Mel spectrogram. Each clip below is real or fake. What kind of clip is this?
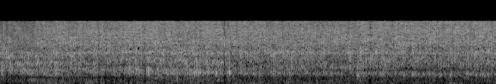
real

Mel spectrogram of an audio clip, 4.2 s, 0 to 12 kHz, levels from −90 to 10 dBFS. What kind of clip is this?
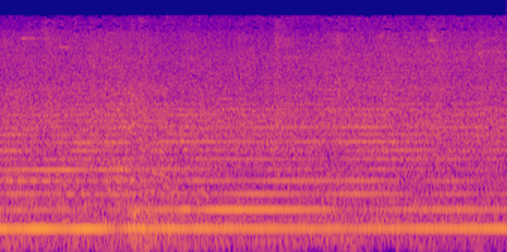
real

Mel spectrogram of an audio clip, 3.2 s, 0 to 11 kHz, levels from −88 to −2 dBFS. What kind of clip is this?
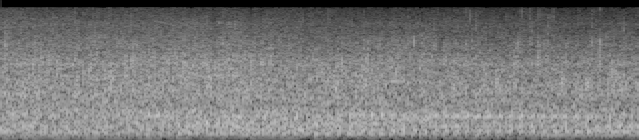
real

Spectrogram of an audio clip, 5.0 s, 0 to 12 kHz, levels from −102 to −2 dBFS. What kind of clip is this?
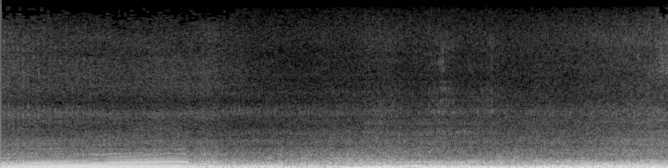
real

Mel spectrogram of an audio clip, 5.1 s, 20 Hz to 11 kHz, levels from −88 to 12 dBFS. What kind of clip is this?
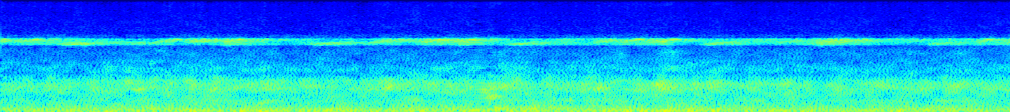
fake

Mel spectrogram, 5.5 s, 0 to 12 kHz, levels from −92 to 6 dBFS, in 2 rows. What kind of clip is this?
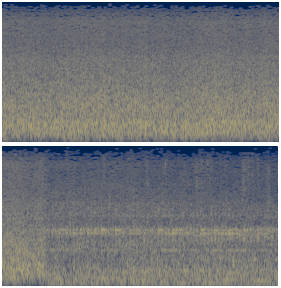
real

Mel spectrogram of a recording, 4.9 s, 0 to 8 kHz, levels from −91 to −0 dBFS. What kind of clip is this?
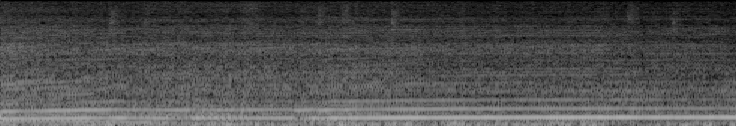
real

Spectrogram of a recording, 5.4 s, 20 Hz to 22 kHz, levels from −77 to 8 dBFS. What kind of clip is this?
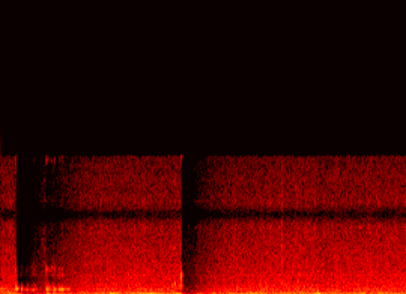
fake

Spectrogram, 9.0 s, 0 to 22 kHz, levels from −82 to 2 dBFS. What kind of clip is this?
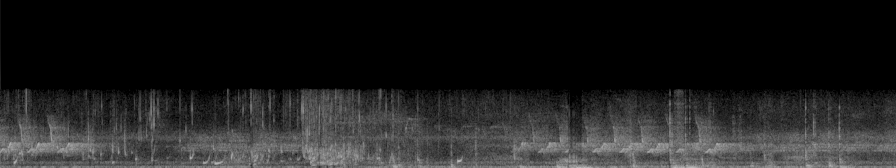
real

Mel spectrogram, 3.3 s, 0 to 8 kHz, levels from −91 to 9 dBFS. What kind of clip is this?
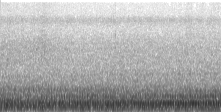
real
